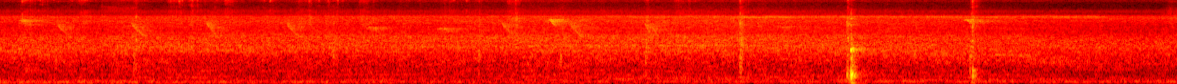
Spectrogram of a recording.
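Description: Two footsteps knocking on wooden bridge planks, a little under a second apart, the first much louder. Faint high bird chirps repeat over a steady outdoor background.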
